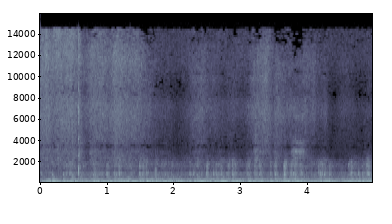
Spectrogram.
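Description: Distant fireworks: a continuous low rumble of overlapping booms, with a few faint pops over it.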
